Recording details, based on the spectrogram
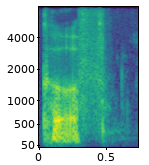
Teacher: the tongue is very low and pulled back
